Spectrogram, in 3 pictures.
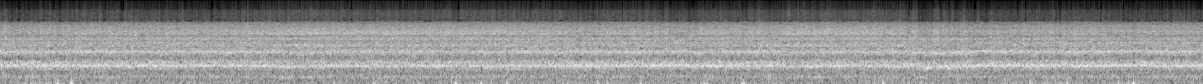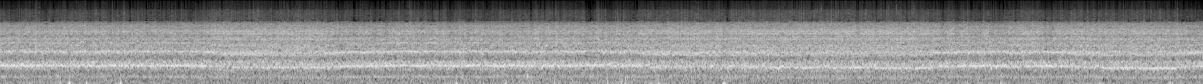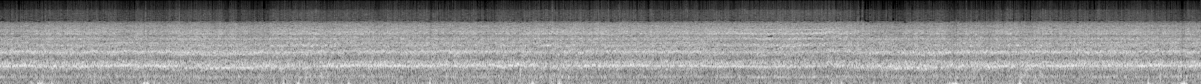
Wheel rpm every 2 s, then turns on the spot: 230, 230, 230, 230, 230, 230, 240, 220, 230, 220, 210, 210, 220, 220, 240, 230, 220, 230.
none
